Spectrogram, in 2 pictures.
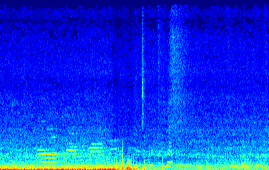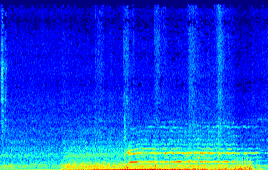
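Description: Bus engine running with a low rumble that drops away about two seconds in and comes back strongly from about the seventh second, with music from the bus's TV underneath. A steady held tone joins over the last two seconds.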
